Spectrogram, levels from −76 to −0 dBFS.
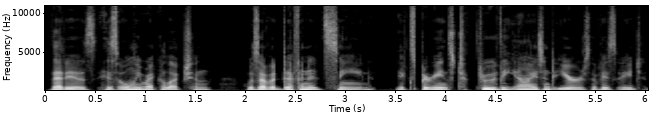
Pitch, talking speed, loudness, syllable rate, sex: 145 Hz, 190 wpm, -18 LUFS, 5.7 syllables/s, male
